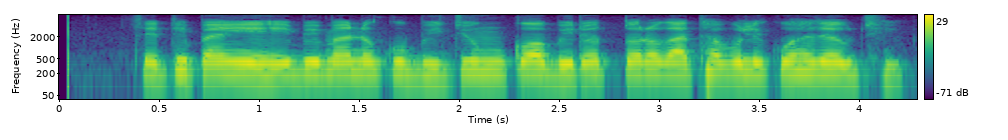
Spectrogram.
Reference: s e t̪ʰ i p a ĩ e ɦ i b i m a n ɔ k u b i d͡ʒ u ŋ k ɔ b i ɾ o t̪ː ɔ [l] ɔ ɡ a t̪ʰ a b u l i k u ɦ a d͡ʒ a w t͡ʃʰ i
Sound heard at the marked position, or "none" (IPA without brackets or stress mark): ɾ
